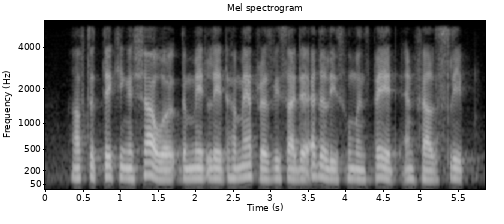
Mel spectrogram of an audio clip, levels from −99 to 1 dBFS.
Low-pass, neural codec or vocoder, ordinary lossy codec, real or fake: 5.4 kHz; codec, 16 kHz in and 24 kHz out, 1 kbps, XY-Tokenizer; none; fake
